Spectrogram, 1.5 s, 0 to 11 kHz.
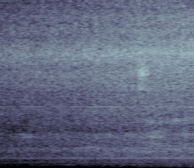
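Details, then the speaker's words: Peripheral pump on a test bench, suction valve closed past about -0.4 bar vacuum: steady hissing rush that slowly grows louder, with a fine crackle. The hose crushes and vapor bubbles form; pump cavitation starting. "We close it a little more and we begin to see that the hose is crushes and there is the formation of bubbles, the so-called bubbles that are actually vapor cavities."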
